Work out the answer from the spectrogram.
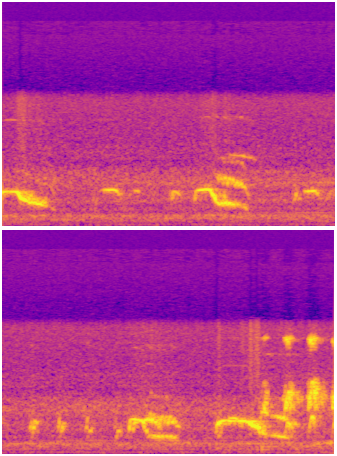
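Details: Barred owls in Midtown Tulsa on a live camera feed, giving a loose string of short and slurred hoots, some rising then falling, spread across ten seconds with gaps between, ending in a busier burst of calls.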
